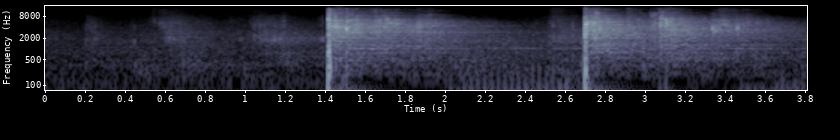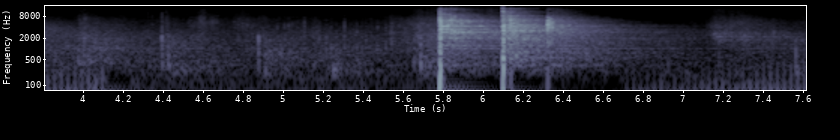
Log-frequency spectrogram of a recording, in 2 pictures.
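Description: Arming swords clashing during sparring: two single ringing clashes about a second and a half and two and a half seconds in, then a quick run of three near the end, each ringing and echoing in a large gymnasium.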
